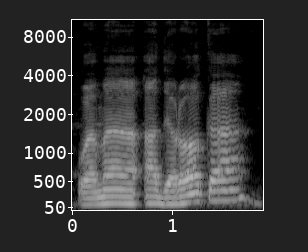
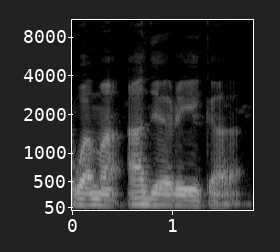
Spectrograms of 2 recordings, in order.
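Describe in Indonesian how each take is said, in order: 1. Vokal setelah r adalah a terbuka polos. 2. Vokal setelah r condong ke e.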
